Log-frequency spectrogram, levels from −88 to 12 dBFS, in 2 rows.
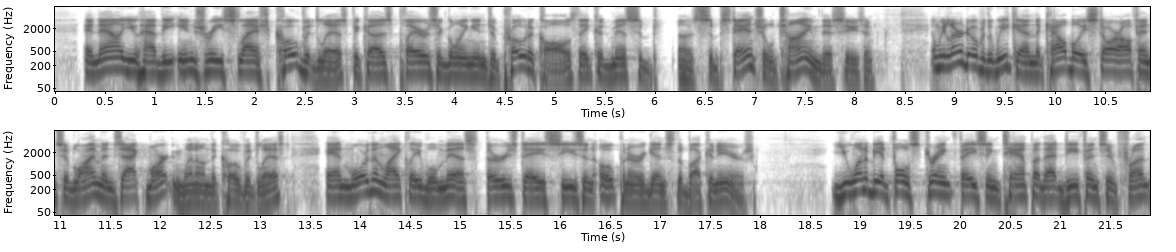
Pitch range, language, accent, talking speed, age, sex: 105-135 Hz, English, American, 170 wpm, 50-69, male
